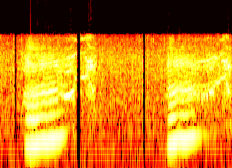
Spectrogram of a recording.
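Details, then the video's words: Two long, wheezy snoring calls from black storks, each slowly rising in pitch with rich overtones and a short pause between them. "Black storks are snoring"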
